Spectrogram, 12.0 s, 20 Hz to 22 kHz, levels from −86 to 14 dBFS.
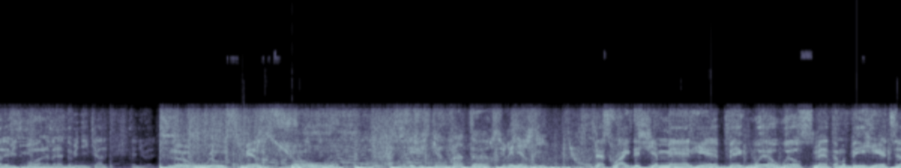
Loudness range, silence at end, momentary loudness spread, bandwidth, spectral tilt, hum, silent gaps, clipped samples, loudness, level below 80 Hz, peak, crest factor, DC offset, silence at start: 2 LU; 0 s; 6 LU; 8.2 kHz; -5 dB/octave; none; none; under 0.1%; -13 LUFS; -16 dBFS; 0 dBFS; 12 dB; under 0.1%; 0 s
